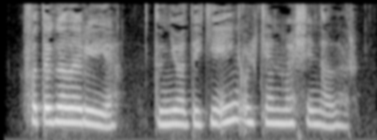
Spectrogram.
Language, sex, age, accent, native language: Uzbek, female, 18-24, Samarqand, Uzbek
